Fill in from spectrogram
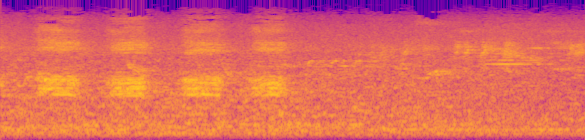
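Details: Red-vented bulbul mother alarming the neighbourhood while her unfledged chick hops on the ground after first leaving the nest; four harsh, rasping notes roughly every half second, then fainter calls in a noisy background.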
